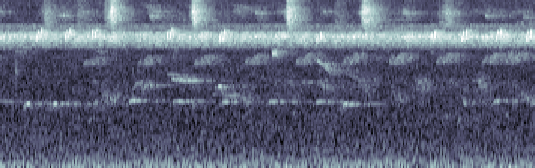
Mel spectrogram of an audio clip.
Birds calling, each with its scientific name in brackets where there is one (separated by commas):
Gray Antbird (Cercomacra cinerascens), Black-spotted Bare-eye (Phlegopsis nigromaculata), White-throated Toucan (Ramphastos tucanus), Hauxwell's Thrush (Turdus hauxwelli)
